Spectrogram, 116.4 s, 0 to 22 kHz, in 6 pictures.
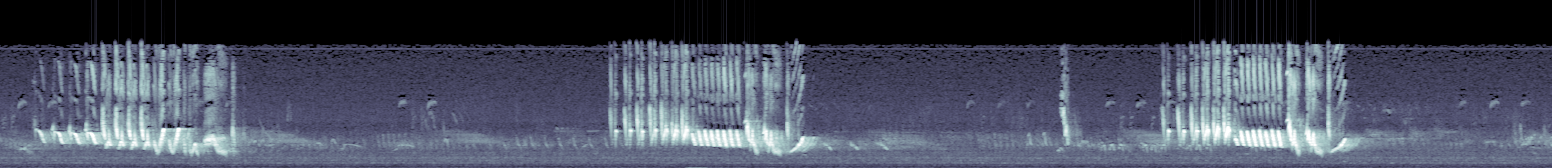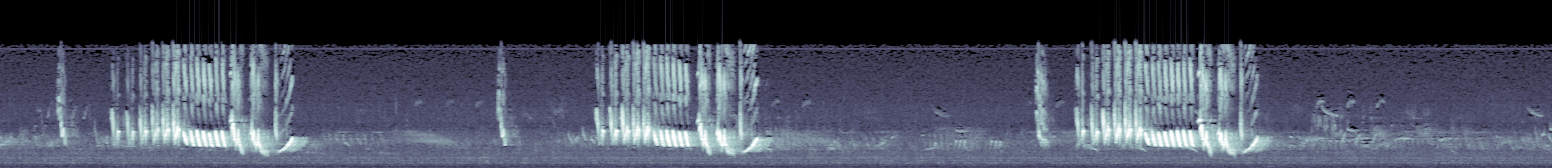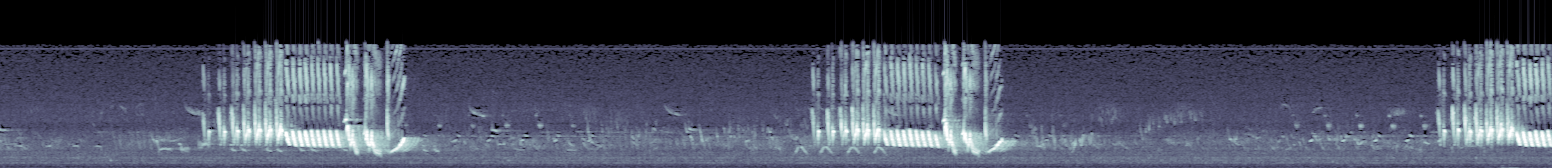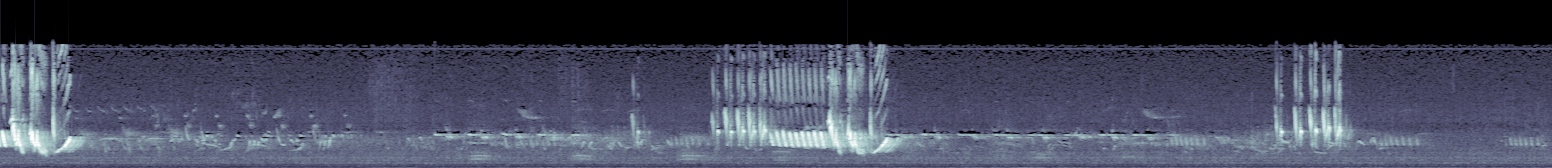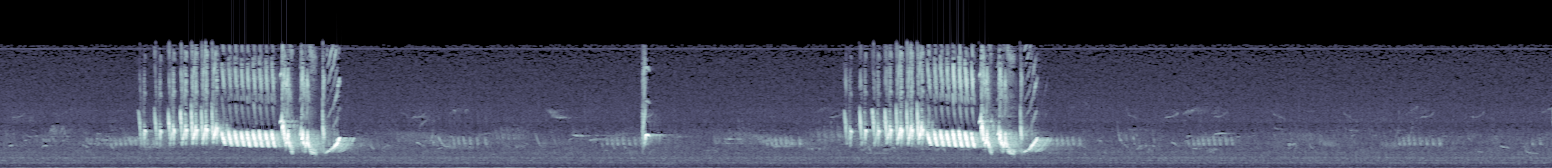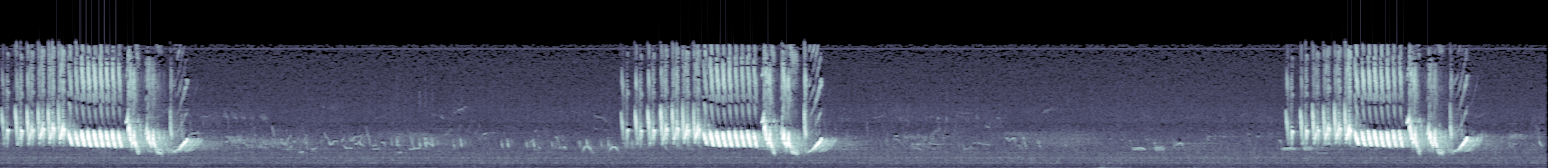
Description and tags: can´t wait for springtime
A short clip of things to come...and it isn´t even winter yet. Sony PCM-D50 and Shure WL183 microphones.
harzmountains, spring, field-recording, harz, bird, birdsong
